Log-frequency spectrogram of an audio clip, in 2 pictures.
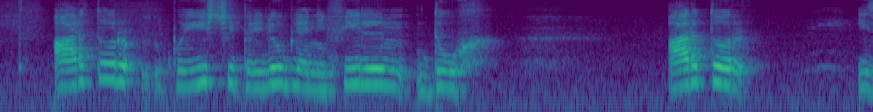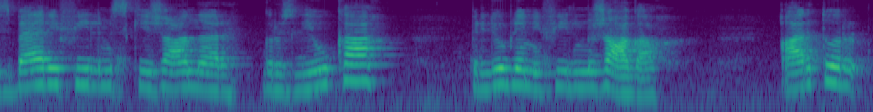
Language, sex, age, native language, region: Slovenian, female, 18-29, Slovenian, Savinja region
